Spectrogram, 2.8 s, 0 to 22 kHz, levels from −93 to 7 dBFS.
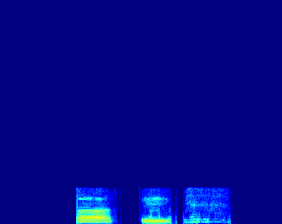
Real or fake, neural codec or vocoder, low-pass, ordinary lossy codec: real; none; 3.6 kHz; AAC, 24 kbps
